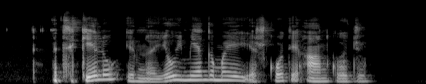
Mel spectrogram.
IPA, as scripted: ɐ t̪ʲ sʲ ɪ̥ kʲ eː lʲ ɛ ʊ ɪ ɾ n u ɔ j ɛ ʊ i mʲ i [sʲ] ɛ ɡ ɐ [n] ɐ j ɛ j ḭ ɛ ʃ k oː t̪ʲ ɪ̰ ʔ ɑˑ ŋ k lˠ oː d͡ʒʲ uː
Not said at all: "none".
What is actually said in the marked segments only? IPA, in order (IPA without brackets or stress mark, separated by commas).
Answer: none, m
